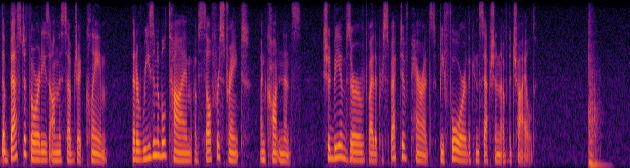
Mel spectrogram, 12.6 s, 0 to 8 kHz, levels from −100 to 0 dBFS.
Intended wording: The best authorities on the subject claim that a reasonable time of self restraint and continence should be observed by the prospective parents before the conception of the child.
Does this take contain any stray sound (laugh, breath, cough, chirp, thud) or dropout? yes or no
yes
